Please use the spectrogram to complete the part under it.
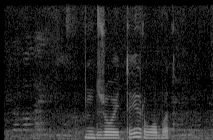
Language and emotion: Russian, neutral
